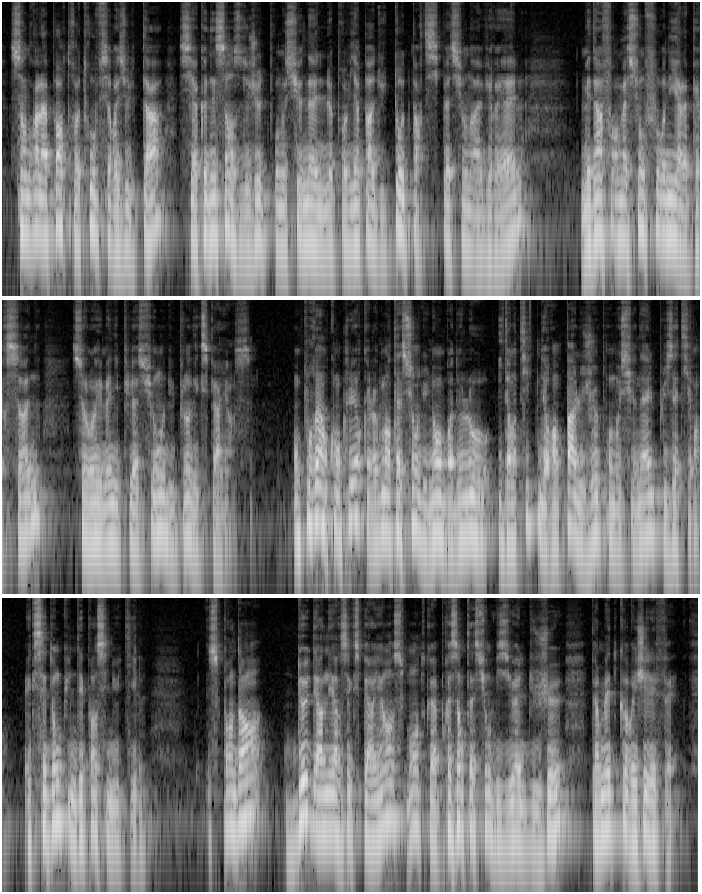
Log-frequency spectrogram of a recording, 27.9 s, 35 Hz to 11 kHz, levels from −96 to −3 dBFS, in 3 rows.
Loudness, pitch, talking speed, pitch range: -26 LUFS, 110 Hz, 165 wpm, 100-125 Hz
